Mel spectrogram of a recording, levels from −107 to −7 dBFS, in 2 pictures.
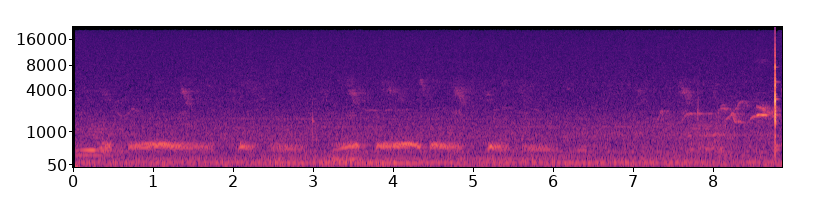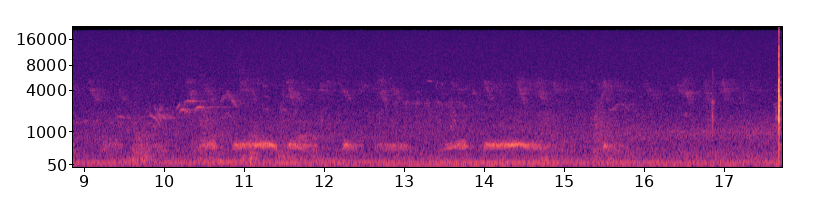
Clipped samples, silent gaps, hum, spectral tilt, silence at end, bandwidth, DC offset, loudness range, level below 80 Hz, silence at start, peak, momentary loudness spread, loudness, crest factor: under 0.1%; none; none; -1 dB/octave; 0 s; over 20 kHz; under 0.1%; 16 LU; -58 dBFS; 0 s; 0 dBFS; 9 LU; -36 LUFS; 40 dB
